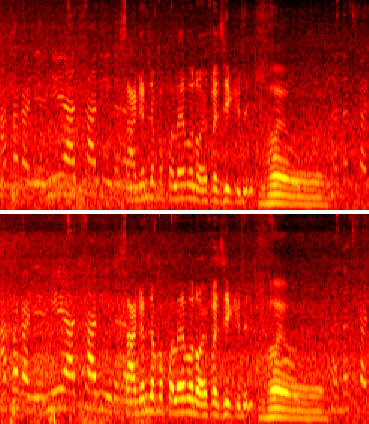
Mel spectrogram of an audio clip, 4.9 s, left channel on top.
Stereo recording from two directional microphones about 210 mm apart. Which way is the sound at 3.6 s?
5° right (ahead or behind).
